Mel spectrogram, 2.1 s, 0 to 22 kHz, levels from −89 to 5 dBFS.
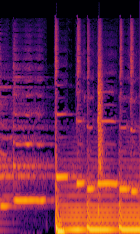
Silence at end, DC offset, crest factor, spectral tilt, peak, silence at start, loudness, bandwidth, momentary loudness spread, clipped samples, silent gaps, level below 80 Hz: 0 s; under 0.1%; 12 dB; -6 dB/octave; 0 dBFS; 0 s; -14 LUFS; 15.5 kHz; 8 LU; under 0.1%; none; -16 dBFS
